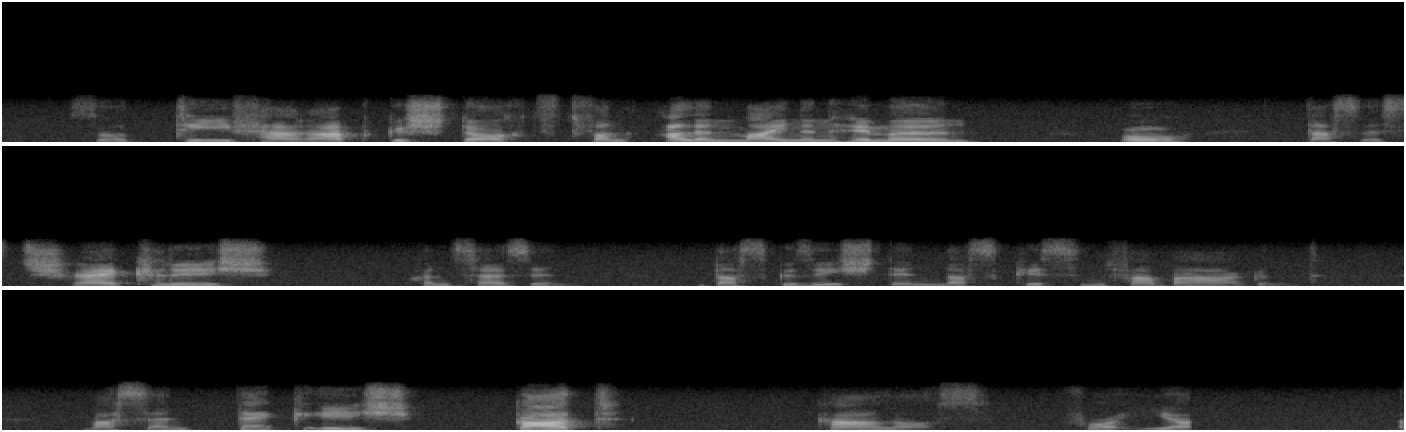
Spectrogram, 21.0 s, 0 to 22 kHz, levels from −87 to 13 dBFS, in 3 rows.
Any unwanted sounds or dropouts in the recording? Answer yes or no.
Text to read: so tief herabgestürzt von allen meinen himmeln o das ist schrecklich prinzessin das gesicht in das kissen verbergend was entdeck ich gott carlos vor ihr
no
